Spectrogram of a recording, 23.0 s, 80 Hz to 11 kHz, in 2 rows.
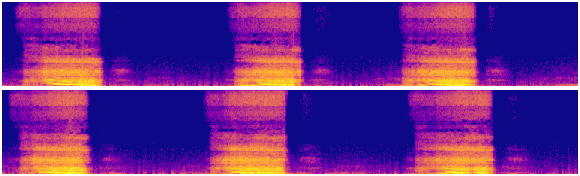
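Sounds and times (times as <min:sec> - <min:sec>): quiet breathing: 0:00.0 - 0:23.0
person snoring: 0:00.4 - 0:02.0, 0:04.6 - 0:06.1, 0:07.6 - 0:09.6, 0:11.0 - 0:14.0, 0:15.6 - 0:17.7, 0:19.6 - 0:21.4.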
